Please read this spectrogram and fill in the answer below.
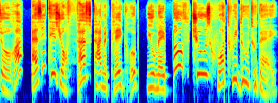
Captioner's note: none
